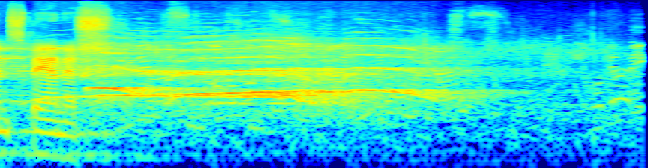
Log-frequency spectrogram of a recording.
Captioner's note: all cheering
